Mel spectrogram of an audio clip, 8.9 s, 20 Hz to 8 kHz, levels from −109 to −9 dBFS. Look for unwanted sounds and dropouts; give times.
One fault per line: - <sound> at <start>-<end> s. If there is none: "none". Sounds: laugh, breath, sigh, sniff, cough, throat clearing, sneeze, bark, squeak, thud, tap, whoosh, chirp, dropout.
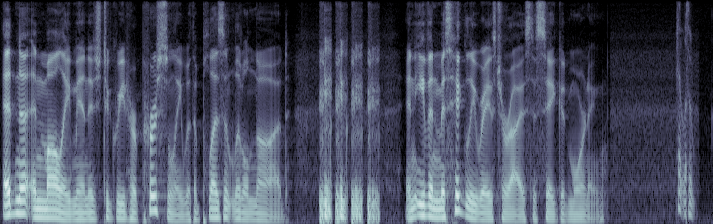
- laugh at 4.0-4.8 s
- chirp at 8.5-8.7 s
